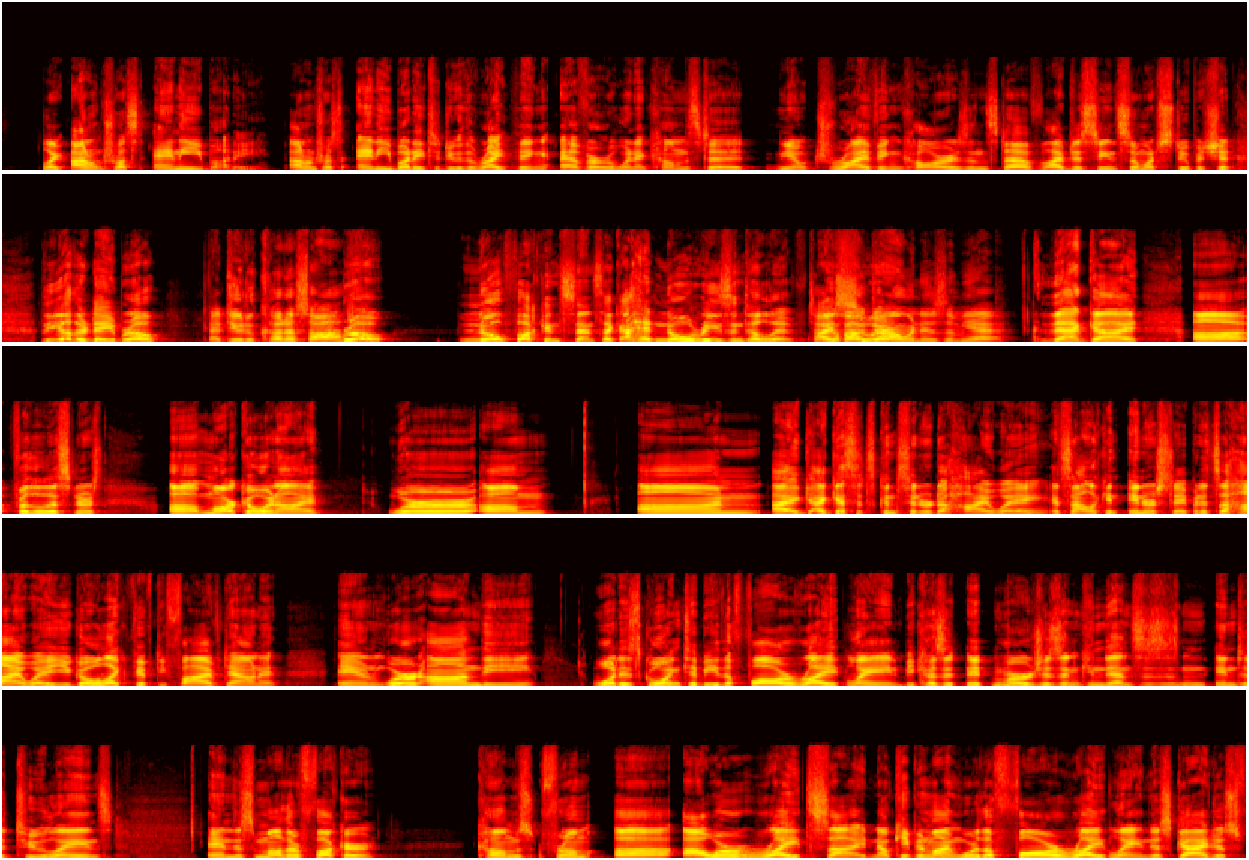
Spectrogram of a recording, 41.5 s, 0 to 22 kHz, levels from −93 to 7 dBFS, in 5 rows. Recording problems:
thin; somewhat; fading below 300 Hz

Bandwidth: 14.5 kHz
